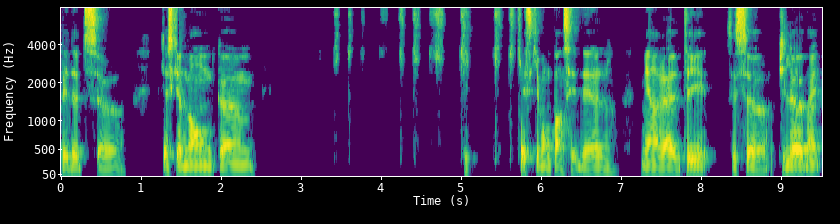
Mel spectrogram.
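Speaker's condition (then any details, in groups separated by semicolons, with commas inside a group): Stuttering; ongoing adult stuttering; blocks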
